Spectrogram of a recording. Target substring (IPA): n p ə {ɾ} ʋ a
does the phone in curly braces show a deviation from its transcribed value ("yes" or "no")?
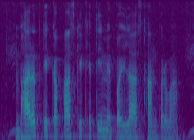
no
